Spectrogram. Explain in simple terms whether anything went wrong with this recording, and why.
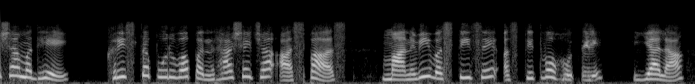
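Two things went wrong here, one lasting the whole clip and one short burst near the end.

The first is sample clock jitter. The clock that paces the converter wobbles by a few millionths of a second, so each sample gets taken slightly early or late. That timing slop matters most when the waveform is changing fast, so you hear a hiss or grittiness riding on the louder, brighter parts of the speech. It drops away in the pauses, from start to finish.

The second is AMR bit errors, from about 5.59 to 6.00 s. The speech is carried by the AMR wideband (HD Voice) codec, which sounds clean and only lightly coloured on its own. In that stretch, though, a weak link flipped roughly one bit in ten in the less protected parts of the data. The core data still checked out as valid, so the phone decoded the frames instead of dropping them. But the fine detail it uses to rebuild the voice was garbled. For those four-tenths of a second the voice keeps about the same pitch and loudness but turns hoarse, scratchy and a bit gargly.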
